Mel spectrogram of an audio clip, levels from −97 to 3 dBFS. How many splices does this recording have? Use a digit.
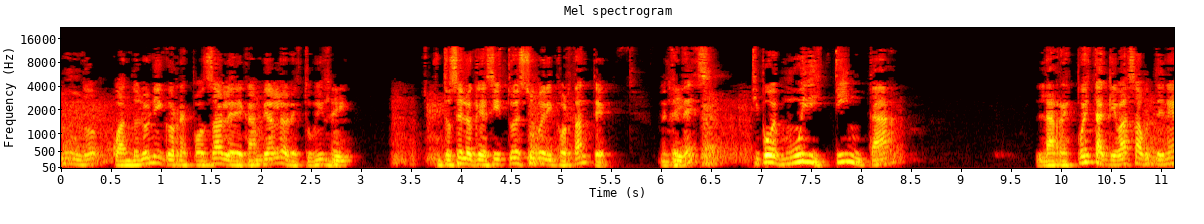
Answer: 1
